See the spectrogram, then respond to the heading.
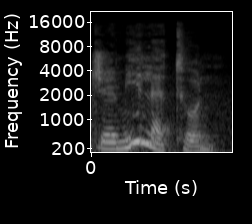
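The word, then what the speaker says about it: جميلة: letter at the end, but we pronounce this as muhandisatun. We pronounce this as ta, and jamilatun, tun.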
